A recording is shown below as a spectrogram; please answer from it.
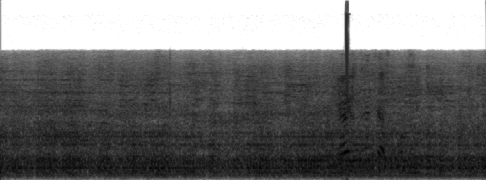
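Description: Steady rumbling hum of a moving vehicle, even throughout, with a person's voice briefly about four seconds in.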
